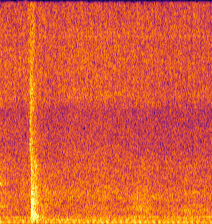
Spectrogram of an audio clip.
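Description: Steady low mechanical hum of a running motor, with one short, sharp handling sound about a third of a second in as the plastic oil bottle is moved into position over the funnel.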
